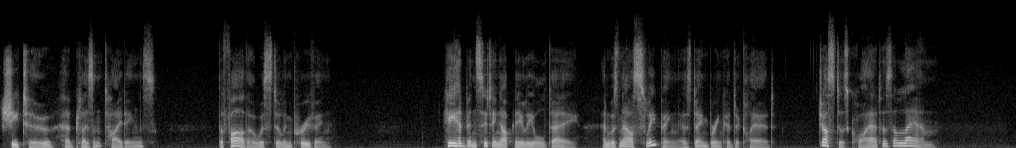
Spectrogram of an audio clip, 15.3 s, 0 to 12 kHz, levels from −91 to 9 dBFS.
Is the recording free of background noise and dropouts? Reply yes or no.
yes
